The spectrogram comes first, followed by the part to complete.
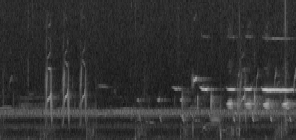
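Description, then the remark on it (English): A song sparrow sings softly at Vine Mount Marsh, about a half hour before sunset on an overcast day, a quick run of bright chirps and trills over a steady, buzzing chorus of chorus frogs in the background. “This song sparrow's right in front of me, but singing quietish.”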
